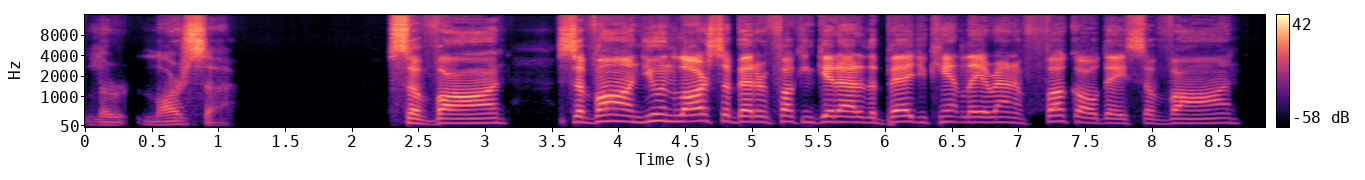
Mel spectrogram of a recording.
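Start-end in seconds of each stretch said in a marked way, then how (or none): 2.3-8.7 high, loud woman's voice, belted out. Yelling at Savon as a woman from Friday. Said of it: "You sound like a chick from that".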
